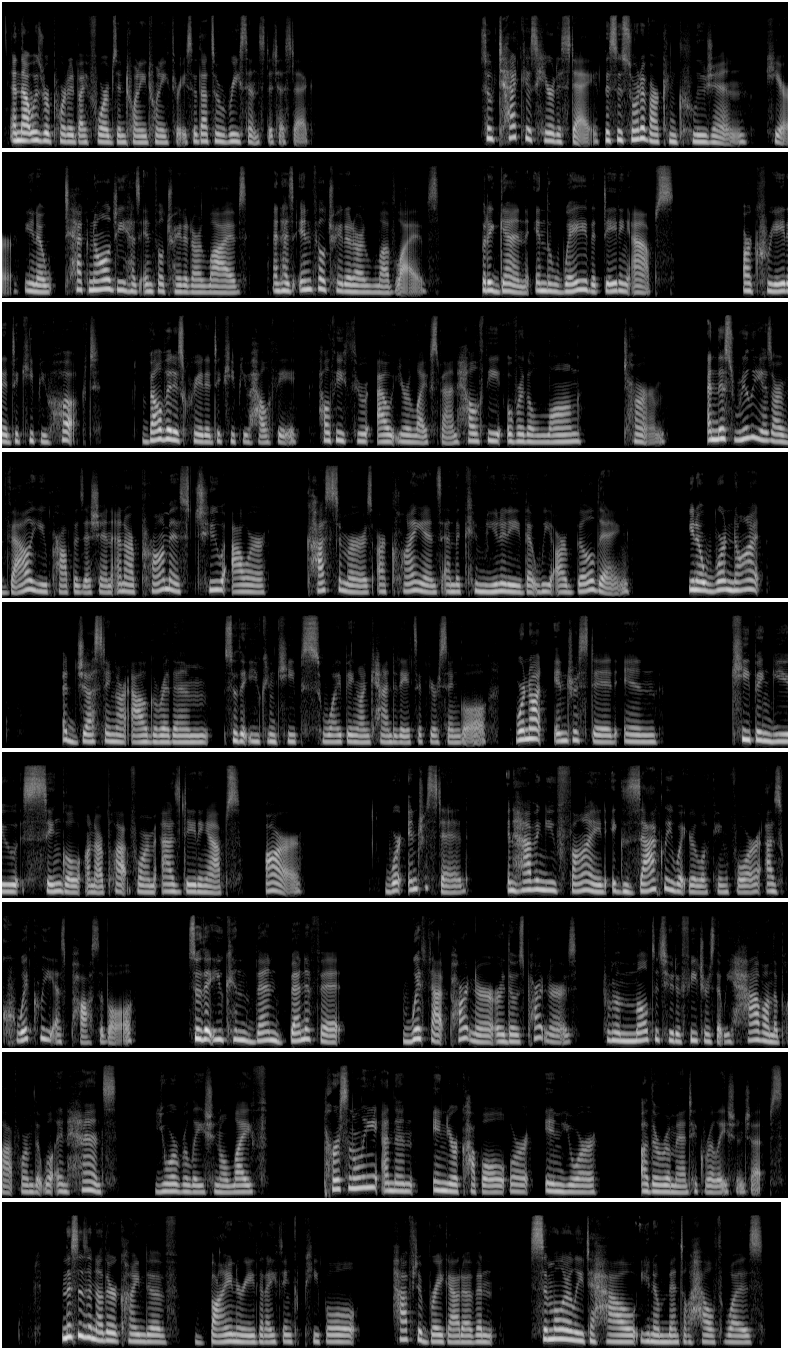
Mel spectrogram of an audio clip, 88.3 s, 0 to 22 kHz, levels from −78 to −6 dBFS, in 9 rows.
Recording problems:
none

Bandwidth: 14.5 kHz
